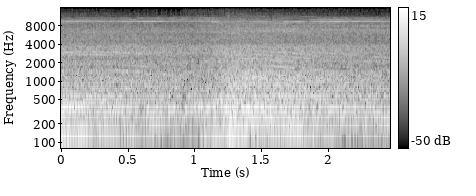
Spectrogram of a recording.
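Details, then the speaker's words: Oldsmobile after sitting for years, fresh oil change, cold start: petrol engine idles steadily and evenly with a soft whooshing air pump feeding the exhaust; running really nice. "But yeah, no, I mean, it's running really nice."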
